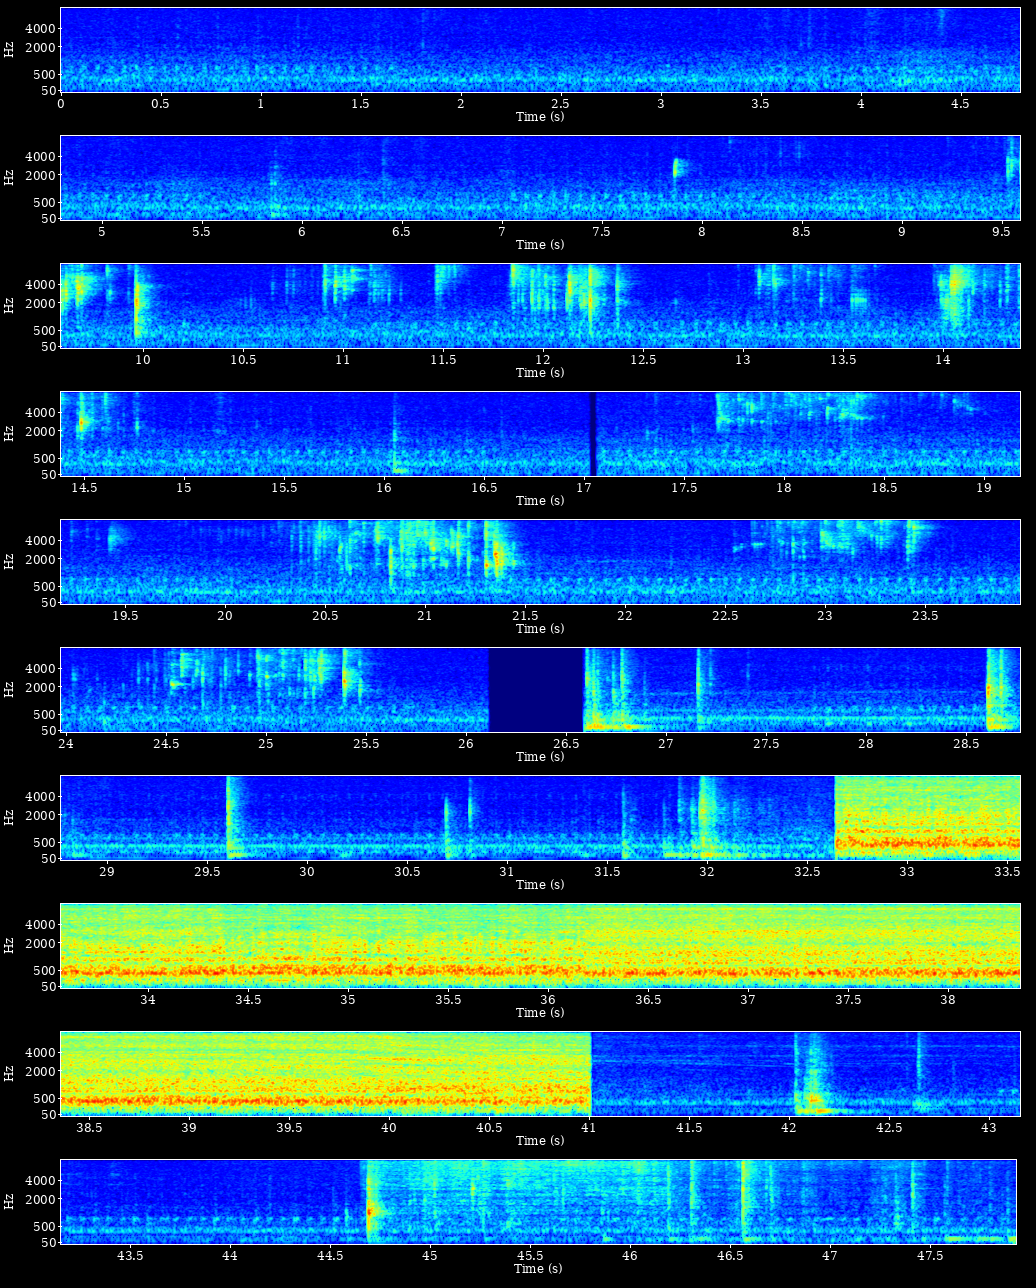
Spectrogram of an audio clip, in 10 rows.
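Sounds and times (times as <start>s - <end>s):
gas torch hissing: 32.7s - 41.1s.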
